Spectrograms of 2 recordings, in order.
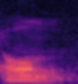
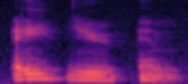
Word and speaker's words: om: not just about theory just say om a u m um to start off with that just just start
